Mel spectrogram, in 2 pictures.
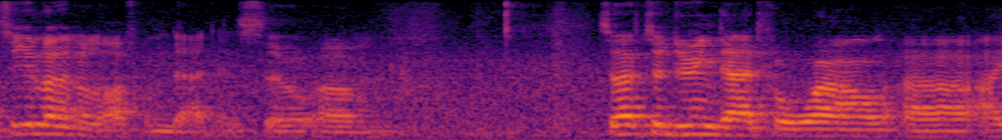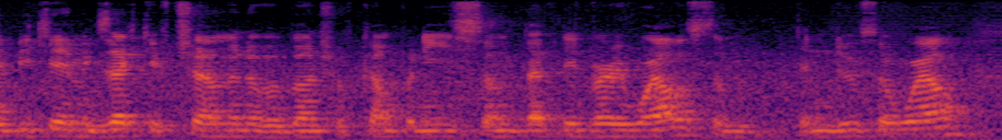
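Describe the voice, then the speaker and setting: Speaking at a fairly quick pace with a French accent, the voice has ordinary pitch variation, with audible room echo and noticeable background noise. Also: man. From Belgium. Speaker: venture capitalist. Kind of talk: panel interview.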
